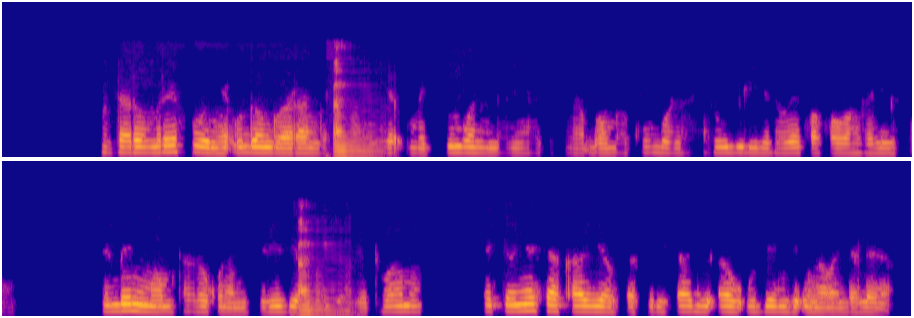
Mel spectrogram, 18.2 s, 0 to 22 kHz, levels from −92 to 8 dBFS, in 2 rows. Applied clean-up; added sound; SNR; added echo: neural mask model DeepFilterNet 3.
